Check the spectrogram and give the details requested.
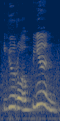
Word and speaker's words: European: The following words begin with vowel letters but are pronounced with consonant sounds. They thereby take a before them.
